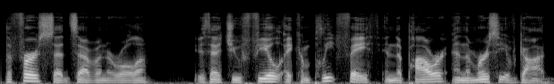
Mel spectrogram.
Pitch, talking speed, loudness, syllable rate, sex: 95 Hz, 205 wpm, -20 LUFS, 5.5 syllables/s, male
